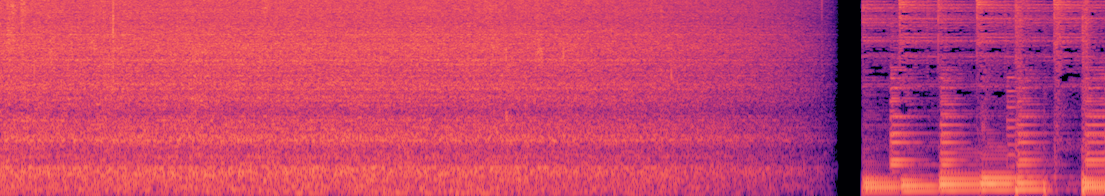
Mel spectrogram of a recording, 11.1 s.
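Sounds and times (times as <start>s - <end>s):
train rumbling on track: 0.0s - 7.2s.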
